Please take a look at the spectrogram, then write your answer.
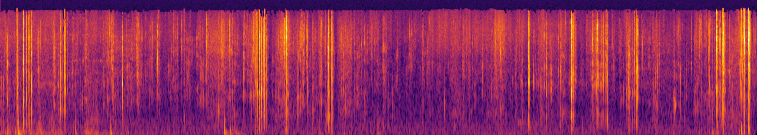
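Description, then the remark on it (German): A dog crunches and gnaws on the leg bone of a rabbit, its share of the prey from a hunt with a falcon: irregular sharp cracks and crunching bites mixed with wet chewing, some louder snaps standing out, with no talking. “Hinterher bekommt auch der Hund seinen Anteil an der Beute, den Knochen der Keule.”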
